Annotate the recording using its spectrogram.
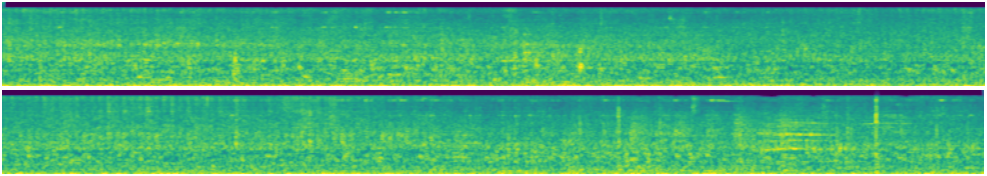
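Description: Suitcase wheels rattle over paving stones.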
